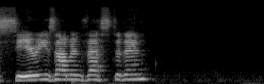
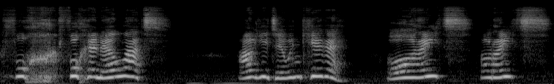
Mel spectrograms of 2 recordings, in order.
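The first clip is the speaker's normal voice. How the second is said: high-pitched, hammed-up Scouse; fake Scouse accent; 11 semitones higher, slower than usual. Streamer failing to fake own accent, hammed-up Scouse. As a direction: put on an awful exaggerated Scouse, way up high. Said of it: "if I try and fake the Scouse accent".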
